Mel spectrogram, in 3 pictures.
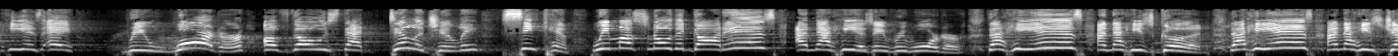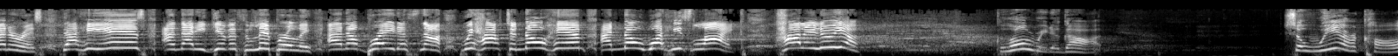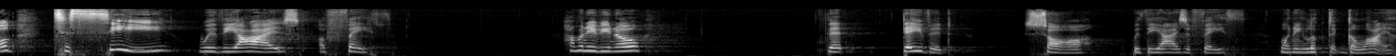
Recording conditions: large echoing room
